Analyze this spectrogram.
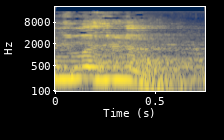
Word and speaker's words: निंबाहेड़ा: ये निमा हेड़ा निमाड़ा करेक्ट उच्चारण क्या है निमाड़ा निंबाहेड़ा नहीं निमा हेड़ा तो लिखा हुआ है लेकिन बहुत प्यार से जब बोलते हैं ना तो निमाड़ा है ना तो आप लोगों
